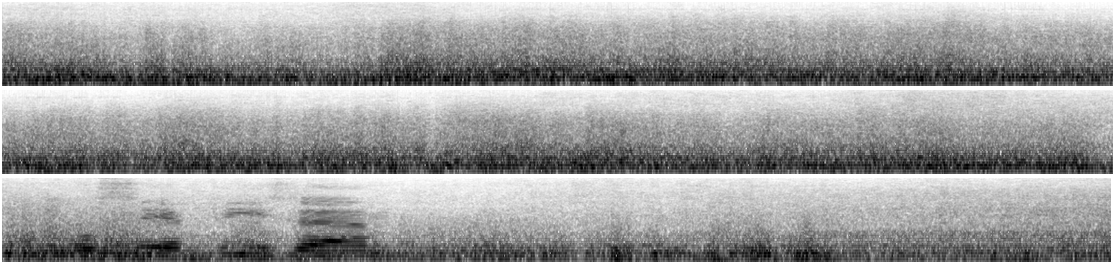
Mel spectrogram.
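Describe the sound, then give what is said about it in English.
Loud, continuous roar of storm wind buffeting the microphone over heavy storm surf crashing on a beach, with a brief whistling gust partway through and no pauses in the rough, churning noise. “The waves are really, really strong.”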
